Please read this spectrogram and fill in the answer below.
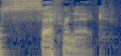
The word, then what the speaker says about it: Safranek: The hero of Downsizing is called Paul Safranek, Matt Damon, and the clumsy name befits him. He stresses the first syllable, but everyone else stresses the second, with a long A.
